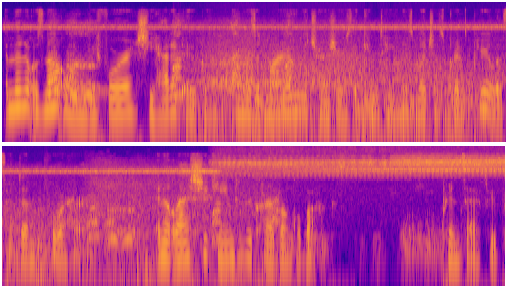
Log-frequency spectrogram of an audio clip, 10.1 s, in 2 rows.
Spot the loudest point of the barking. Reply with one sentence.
The loudest moment of the barking is at 1 second.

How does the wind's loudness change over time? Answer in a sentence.
The volume of the wind goes down.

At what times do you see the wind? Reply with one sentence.
The wind can be heard from 1.7 to 10.0 s.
